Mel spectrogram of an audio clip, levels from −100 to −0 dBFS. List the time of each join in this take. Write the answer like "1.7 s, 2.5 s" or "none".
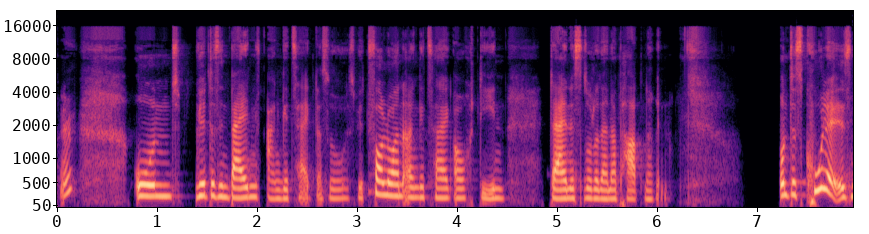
1.4 s, 2.0 s, 3.1 s, 3.9 s, 5.3 s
